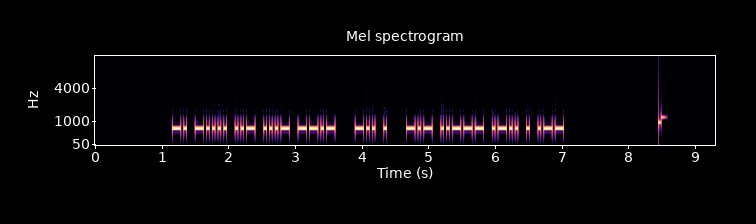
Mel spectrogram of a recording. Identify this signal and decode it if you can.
Morse code, heard as a keyed tone, about 28 wpm, 700 Hz. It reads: N6UVQ DE K2LEW
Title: USA Callsign DE Callsign - 5 Characters - 28wpm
